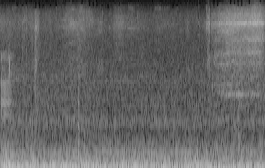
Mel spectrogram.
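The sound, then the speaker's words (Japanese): A steady, low car engine rumble from a car being driven fills the whole stretch, constant and fairly loud, with faint road noise on top and no distinct events standing out. “あの運転しつつ話しているのであの車止めてからっていうかあの家着いてからモフモフ探そうと思います”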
